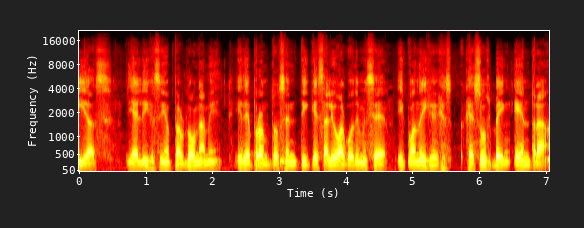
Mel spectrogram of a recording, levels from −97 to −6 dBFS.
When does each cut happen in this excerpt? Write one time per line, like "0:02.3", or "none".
0:02.2
0:04.7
